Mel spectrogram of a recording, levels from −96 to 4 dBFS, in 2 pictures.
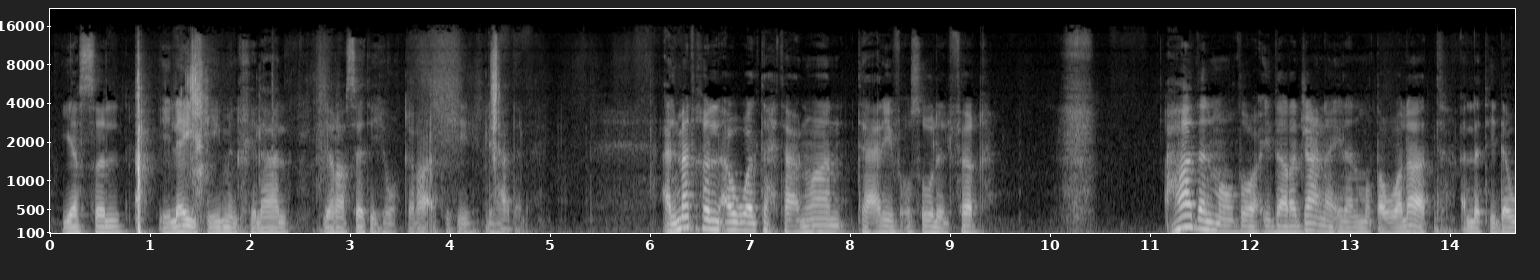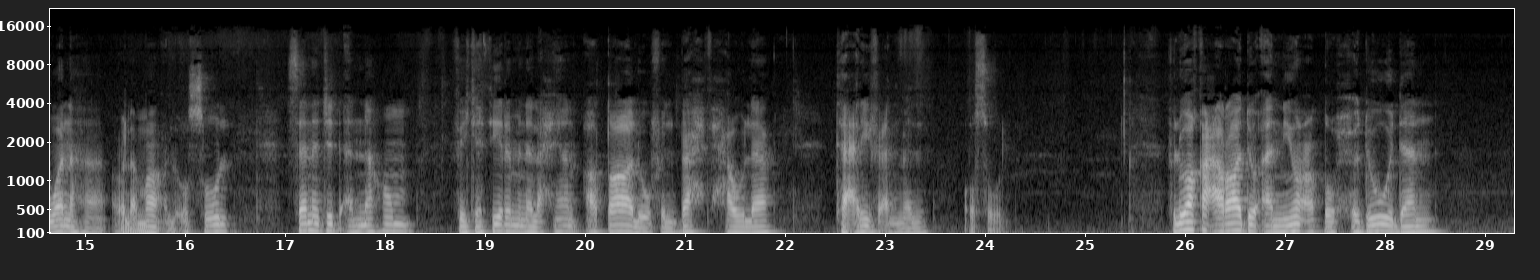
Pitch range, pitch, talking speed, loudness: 90-110 Hz, 100 Hz, 90 wpm, -28 LUFS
